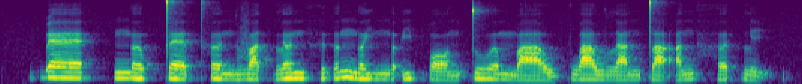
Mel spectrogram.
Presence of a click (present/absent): absent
